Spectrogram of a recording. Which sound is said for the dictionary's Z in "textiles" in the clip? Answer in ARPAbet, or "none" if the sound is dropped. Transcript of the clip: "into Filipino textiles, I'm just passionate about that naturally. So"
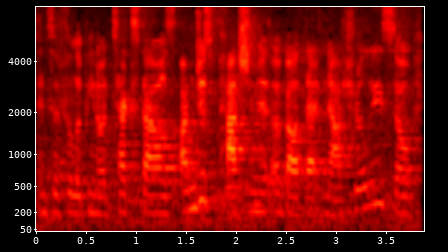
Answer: Z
